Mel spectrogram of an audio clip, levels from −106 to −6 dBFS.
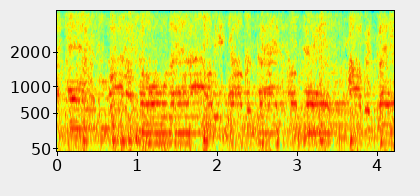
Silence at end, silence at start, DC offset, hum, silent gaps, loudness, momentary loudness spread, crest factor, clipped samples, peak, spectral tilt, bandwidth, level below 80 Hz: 0 s; 0 s; under 0.1%; none; none; -20 LUFS; 2 LU; 14 dB; under 0.1%; -6 dBFS; -10 dB/octave; 4 kHz; -40 dBFS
